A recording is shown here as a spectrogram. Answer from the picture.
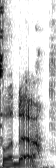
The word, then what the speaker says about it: Ledoux: It was Chris Ledoux.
